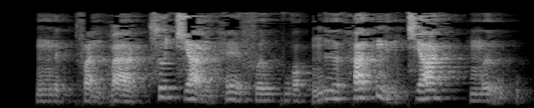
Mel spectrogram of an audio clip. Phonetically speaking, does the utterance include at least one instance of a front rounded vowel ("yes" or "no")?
no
